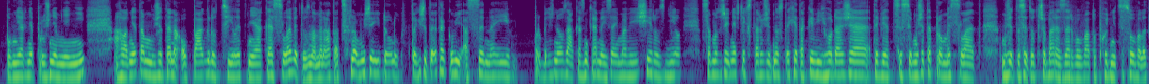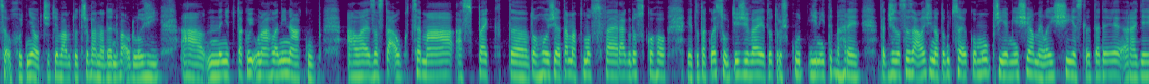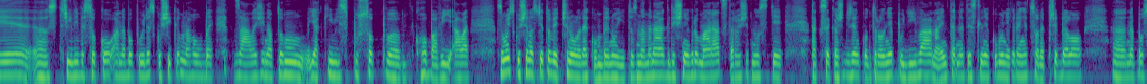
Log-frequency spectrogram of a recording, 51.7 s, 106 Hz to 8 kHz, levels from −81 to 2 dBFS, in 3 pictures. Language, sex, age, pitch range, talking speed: Czech, female, 40-59, 155-170 Hz, 170 wpm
